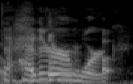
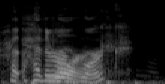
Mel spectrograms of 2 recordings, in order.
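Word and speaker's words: Heather O'Rourke: oror it's Heather o am I saying it wrong yeah I think so Heather or work Heather or work Heather or work is there's Anu o apostrophe r o u r k e oor oor okay Heather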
